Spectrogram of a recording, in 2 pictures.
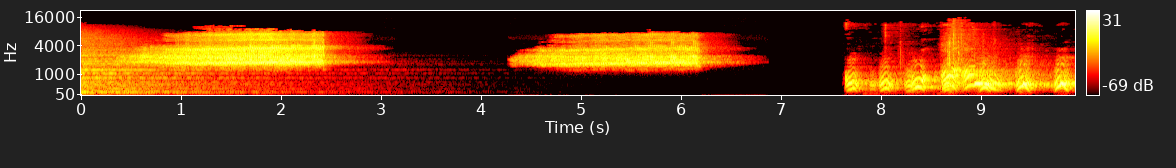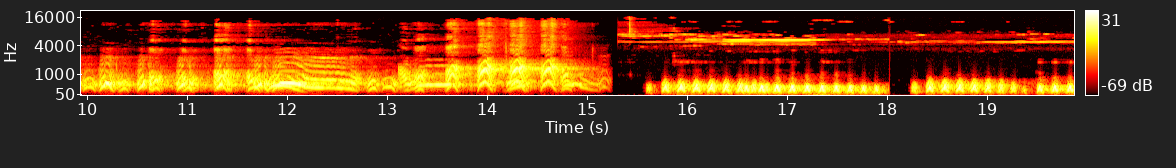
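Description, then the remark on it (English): A sequence of calls from several different owl species: breathy, hissing screeches first, then a run of rapid tremulous hoots and chatters, ending with low, steady pulsing hoots in short bursts. No one speaks. “It's a selection of owls.”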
